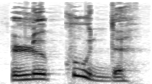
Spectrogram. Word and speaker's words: coude: Le coude, le coude. So it's actually quite funny because the only difference between these two is this d, d at the end.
